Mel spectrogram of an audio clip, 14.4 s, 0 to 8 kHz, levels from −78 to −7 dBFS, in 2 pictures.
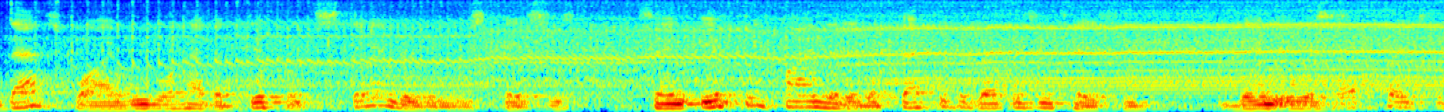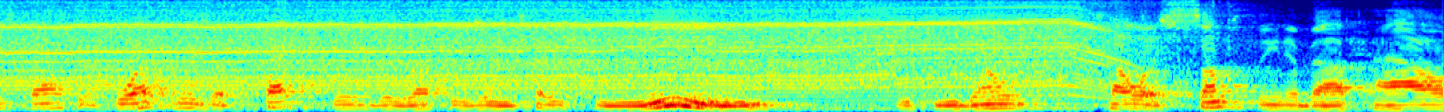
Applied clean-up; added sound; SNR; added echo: none; Sawing / Engine; 5 dB; reverberation time 0.9 s.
